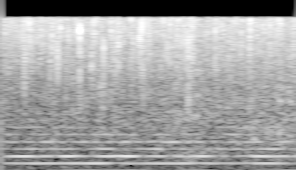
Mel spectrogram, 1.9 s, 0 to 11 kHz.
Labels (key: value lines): label: biophony, midshipman
recorder: SoundTrap 500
